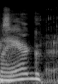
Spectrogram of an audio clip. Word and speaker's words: Smaug: The name of the dragon in The Hobbit, is it's Smaug, S-M-A-U-G? Smaug? – I mean, Smag? I would have gotten it right, so I'll say yes, you're right.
